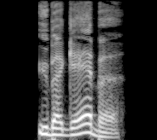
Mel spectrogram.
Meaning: first/third-person singular subjunctive II of übergeben
- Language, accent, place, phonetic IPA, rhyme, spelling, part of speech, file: German, Germany, Berlin, [yːbɐˈɡɛːbə], -ɛːbə, übergäbe, verb, De-übergäbe.ogg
